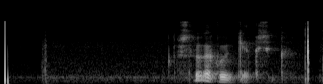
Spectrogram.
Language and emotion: Russian, neutral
